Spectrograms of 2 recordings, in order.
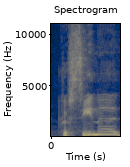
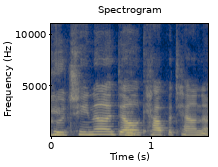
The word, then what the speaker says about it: Cucina del Capitano: to take a little look in the uh cocina d cucina del capitano yes i need correct pronunciation i believe that's correct very good to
